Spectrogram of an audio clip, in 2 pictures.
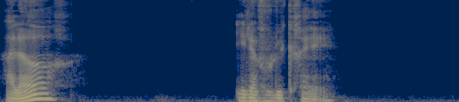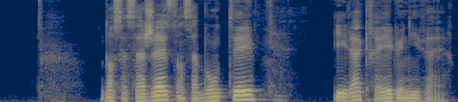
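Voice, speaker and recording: A male priest giving a radio sermon, preacherly, rising to loud exclamations and dropping to hushed prayer. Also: low-pitched, lively intonation. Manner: slow, deliberate delivery. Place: radio studio.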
